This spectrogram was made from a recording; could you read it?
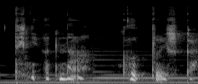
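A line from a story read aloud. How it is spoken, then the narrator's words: Whisper. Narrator (Russian): прошептала подруга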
